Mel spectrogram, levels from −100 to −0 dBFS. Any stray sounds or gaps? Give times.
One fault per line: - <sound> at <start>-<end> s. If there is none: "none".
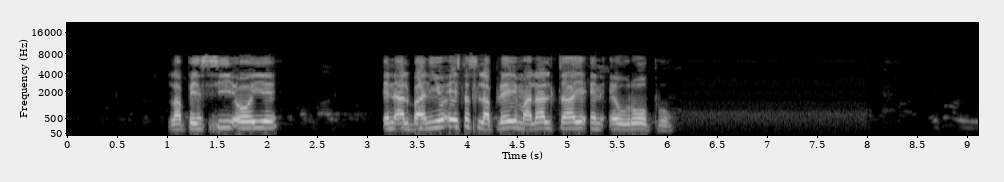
none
